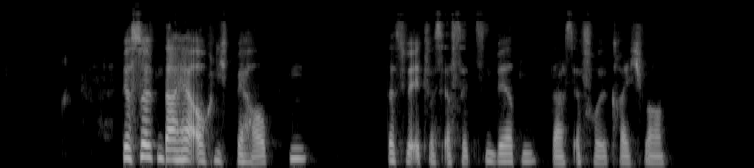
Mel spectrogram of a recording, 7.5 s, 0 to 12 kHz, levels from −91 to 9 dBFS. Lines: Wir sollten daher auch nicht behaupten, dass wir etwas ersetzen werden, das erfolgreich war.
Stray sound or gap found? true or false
false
